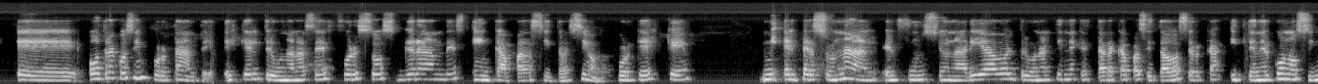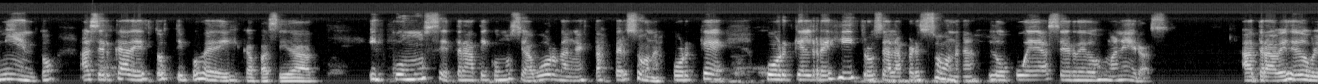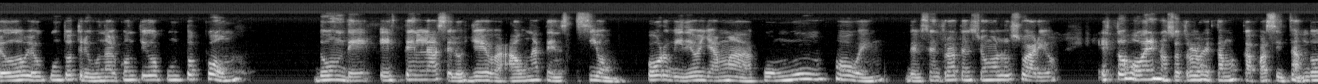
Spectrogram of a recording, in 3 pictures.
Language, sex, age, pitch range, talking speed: Spanish, female, 30-49, 175-215 Hz, 140 wpm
